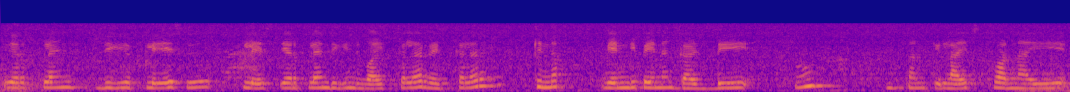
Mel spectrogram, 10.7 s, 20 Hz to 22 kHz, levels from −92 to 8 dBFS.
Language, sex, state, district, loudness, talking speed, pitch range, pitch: Telugu, female, Andhra Pradesh, Anantapur, -30 LUFS, 85 wpm, 205-230 Hz, 220 Hz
